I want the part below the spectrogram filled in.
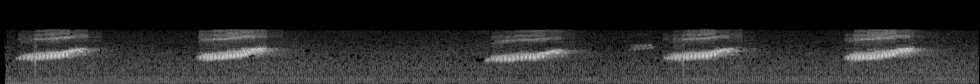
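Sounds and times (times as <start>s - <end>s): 
female great spotted kiwi calling: 0.1s - 1.2s, 1.9s - 3.0s, 4.8s - 7.7s, 8.4s - 9.4s.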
